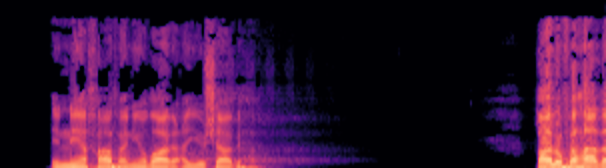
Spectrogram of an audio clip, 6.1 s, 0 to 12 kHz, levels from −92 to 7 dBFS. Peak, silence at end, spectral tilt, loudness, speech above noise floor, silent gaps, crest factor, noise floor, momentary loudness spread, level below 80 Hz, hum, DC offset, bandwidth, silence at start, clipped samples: 0 dBFS; 0 s; -6.5 dB/octave; -13 LUFS; 67 dB; 3.90-4.78 s; 14 dB; -79 dBFS; 16 LU; -32 dBFS; none; under 0.1%; 11 kHz; 0.55 s; under 0.1%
